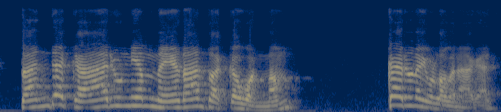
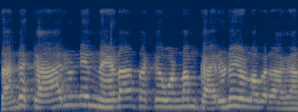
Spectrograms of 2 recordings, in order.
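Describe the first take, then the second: First: It is said slowly. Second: It is said at normal speed.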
